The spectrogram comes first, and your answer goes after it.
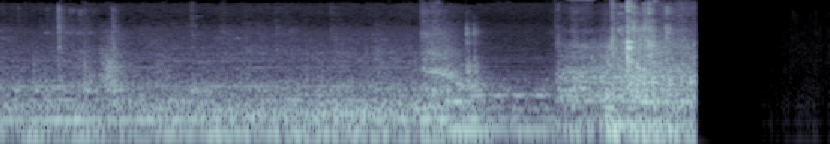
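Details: Elevator knocking while moving: uneven low rumble and thumping as the car travels, then the door sliding; worn counterweight shoe liners, especially the lower ones, knocking and due for replacement.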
